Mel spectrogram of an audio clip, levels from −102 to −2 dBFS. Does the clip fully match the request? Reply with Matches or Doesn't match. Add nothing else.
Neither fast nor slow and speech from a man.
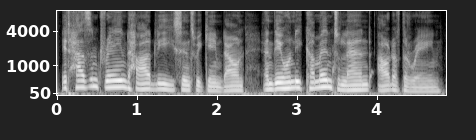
Doesn't match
